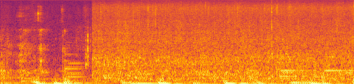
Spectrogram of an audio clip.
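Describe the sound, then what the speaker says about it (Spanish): Heavy rain falling outside, a steady dense hiss that swells in after a brief burst of indoor sounds and continues without voices. "Porque está lloviendo y encima un montón."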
